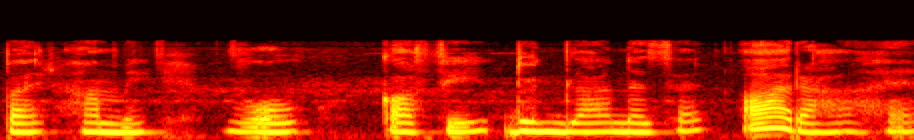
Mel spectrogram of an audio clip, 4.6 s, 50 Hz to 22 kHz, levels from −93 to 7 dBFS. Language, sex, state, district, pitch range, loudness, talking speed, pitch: Hindi, female, Himachal Pradesh, Shimla, 220-235 Hz, -18 LUFS, 120 wpm, 225 Hz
